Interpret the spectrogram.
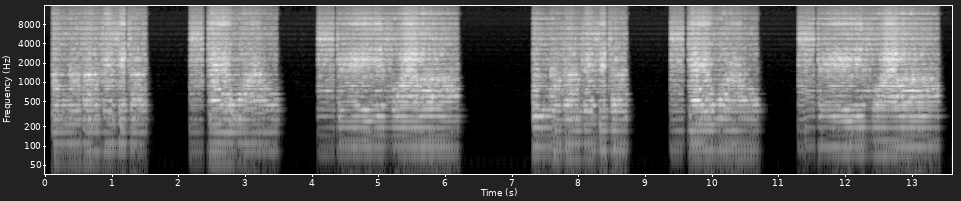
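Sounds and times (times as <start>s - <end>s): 
Access Virus synthesizer: 0.1s - 1.5s, 2.2s - 3.5s, 4.1s - 6.2s, 7.3s - 8.8s, 9.4s - 10.7s, 11.3s - 13.5s
vocoder voice: 0.1s - 1.6s, 2.2s - 3.5s, 4.1s - 6.2s, 7.3s - 8.8s, 9.4s - 10.7s, 11.3s - 13.4s.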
